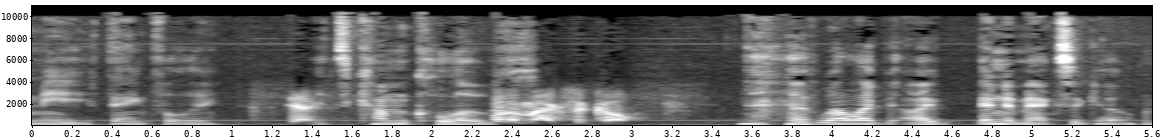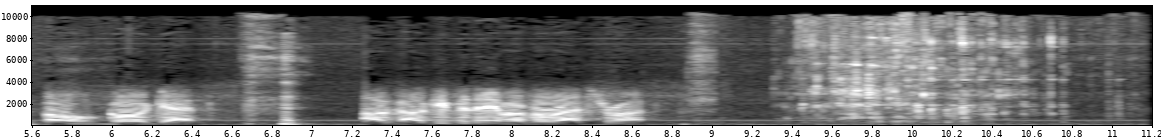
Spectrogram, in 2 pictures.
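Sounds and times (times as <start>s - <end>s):
speech: 0.0s - 7.1s, 7.7s - 9.1s
rum pouring into a glass: 9.3s - 11.1s.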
